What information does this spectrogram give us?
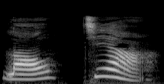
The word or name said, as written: lao2jia4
